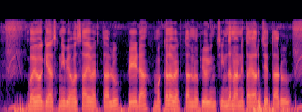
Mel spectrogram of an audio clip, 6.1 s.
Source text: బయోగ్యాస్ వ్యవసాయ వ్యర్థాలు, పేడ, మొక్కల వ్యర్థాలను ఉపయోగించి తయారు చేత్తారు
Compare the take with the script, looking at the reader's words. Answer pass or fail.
fail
